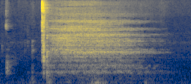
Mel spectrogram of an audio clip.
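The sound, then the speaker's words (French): One long, breathy yawn, starting abruptly after a brief click and tapering off over about a second and a half, with no talking around it. “J'ai une prof de yoga qui disait que quand tu bailles, tu augmentes ton taux vibratoire.”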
